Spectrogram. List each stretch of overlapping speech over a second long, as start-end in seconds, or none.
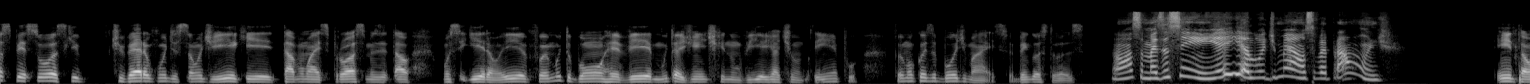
none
